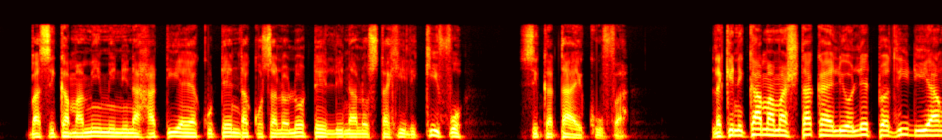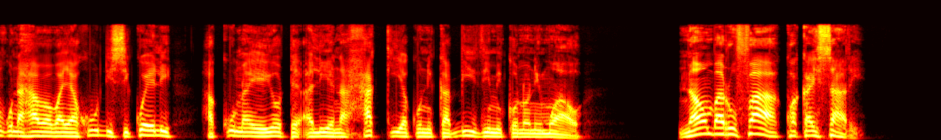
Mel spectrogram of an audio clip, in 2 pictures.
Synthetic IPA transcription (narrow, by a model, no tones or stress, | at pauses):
ɓasikamamimininahatiajakutɛndakɔsalɔlɔtɛlinalɔstahilikifɔ | sikataɛkṵfa̰ | lakinikamamaʃtakajalijɔlɛtwaðiɗijaŋɡunaɦawawajahuɗisikwɛli | hakunajɛjɔtɛʔalijɛnahakijakunikaɓiðimikɔnɔnimwaɔ̰ | naɔmbaɾufaːkwakaisaɾḭ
